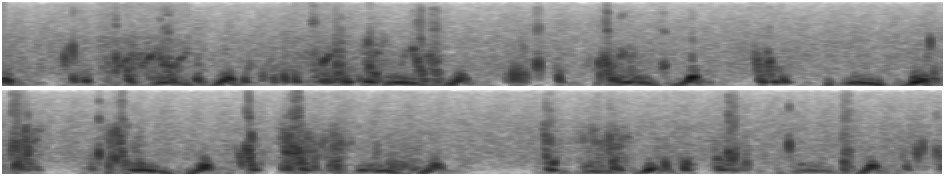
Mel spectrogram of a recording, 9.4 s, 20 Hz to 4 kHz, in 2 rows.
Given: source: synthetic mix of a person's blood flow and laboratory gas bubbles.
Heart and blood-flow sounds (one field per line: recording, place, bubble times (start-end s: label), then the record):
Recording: Doppler ultrasound of blood flow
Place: precordium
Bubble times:
0.27-1.02 s: bubbles
1.17-2.22 s: bubbles
2.50-2.71 s: bubbles
2.74-2.82 s: bubbles
2.95-3.21 s: bubbles
3.28-3.34 s: bubbles
3.72-3.95 s: bubbles
4.59-4.91 s: bubbles
5.06-5.43 s: bubbles
5.85-6.01 s: bubbles
6.06-6.45 s: bubbles
6.56-6.81 s: bubbles
7.39-7.50 s: bubbles
7.57-7.85 s: bubbles
7.97-8.17 s: bubbles
8.23-8.45 s: bubbles
8.61-8.68 s: bubbles
8.88-8.96 s: bubbles
9.16-9.41 s: bubbles
From the record:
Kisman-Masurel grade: 342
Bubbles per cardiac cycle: rolling drumbeat, 9 or more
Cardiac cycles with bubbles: 100%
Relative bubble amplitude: moderate (0.250 to 0.450)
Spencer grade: 3 (all of the cardiac periods contain showers or single bubble signals, but not dominating or overriding the cardiac motion signals)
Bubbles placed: only in the low amplitude regions of the cardiac cycle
